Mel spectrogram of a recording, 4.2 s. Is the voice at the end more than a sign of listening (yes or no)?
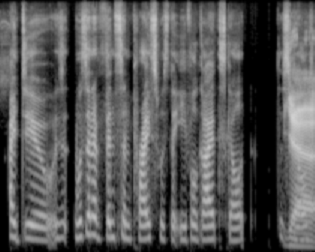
yes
